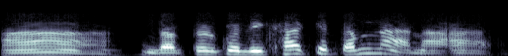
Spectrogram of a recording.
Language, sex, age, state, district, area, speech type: Hindi, male, 60+, Bihar, Samastipur, urban, conversation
